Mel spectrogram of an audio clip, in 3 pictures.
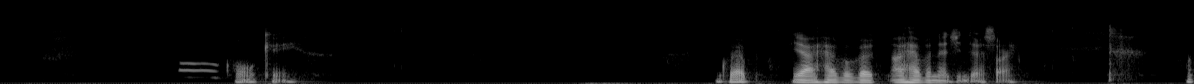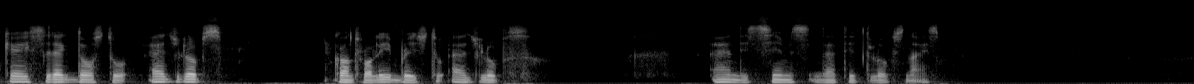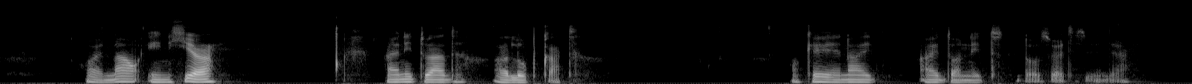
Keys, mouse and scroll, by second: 2.6 g, 5.1 g, 7.4 shift+g, 9.6-11.9 drag, 11.5 g, 15.3 ctrl+e, 16.9 z, 18.2 a, 24.4 KP_1, 25.5 z, 28.2 ctrl+r, 31.9-34.3 typing, 32.7 click.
